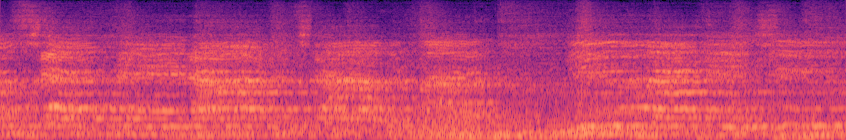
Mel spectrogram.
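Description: A small vocal jazz ensemble singing together in harmony, a swing tune performed live on stage.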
